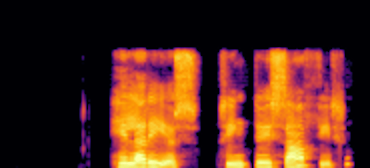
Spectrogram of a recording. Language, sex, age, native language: Icelandic, female, 40-49, Icelandic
